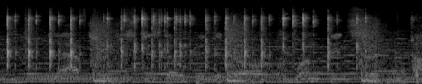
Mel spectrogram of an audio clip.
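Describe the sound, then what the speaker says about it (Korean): Fingers type quickly on a budget custom mechanical keyboard with a knob, producing a dense run of crisp, fairly quiet clacks in an irregular rhythm, close up and heard alone. "기계식 키보드를 써서"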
